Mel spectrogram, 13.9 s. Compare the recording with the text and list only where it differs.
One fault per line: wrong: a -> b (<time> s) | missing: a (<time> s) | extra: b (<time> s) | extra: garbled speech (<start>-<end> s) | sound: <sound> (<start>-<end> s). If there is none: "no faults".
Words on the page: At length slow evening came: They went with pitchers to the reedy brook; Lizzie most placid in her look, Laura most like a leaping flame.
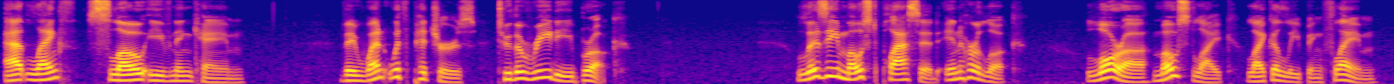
extra: like (12.5 s)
